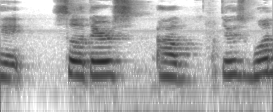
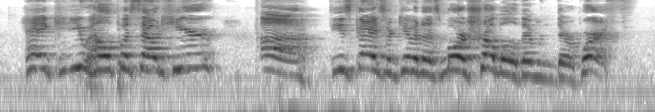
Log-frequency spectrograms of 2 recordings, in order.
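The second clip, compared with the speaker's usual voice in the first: kobold-style creature voice; 4 semitones higher, 4 dB quieter than usual. Speaking into a lair, imitating the way the kobolds talk. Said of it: "imitate the way that they were talking".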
